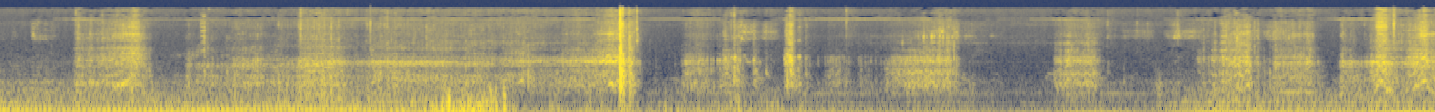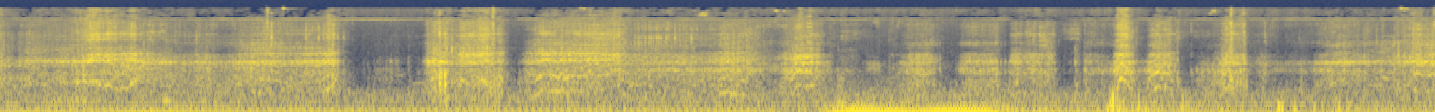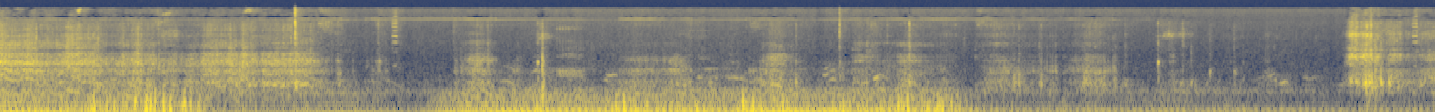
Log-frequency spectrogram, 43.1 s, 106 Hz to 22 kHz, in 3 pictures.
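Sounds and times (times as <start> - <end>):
rc car motor whining: 0.0 - 43.0
tyres scraping on rock: 0.4 - 9.8, 10.5 - 32.6, 33.3 - 40.7, 42.2 - 43.0
low rumble: 12.0 - 31.9, 33.1 - 38.8.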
